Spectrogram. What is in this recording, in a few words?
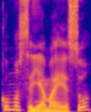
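what Is That Called, Spanish, male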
